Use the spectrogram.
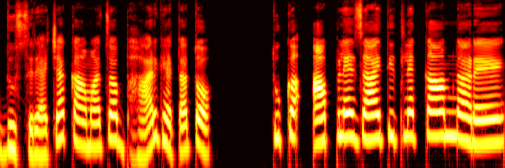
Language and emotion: Goan Konkani, surprised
